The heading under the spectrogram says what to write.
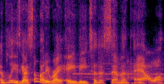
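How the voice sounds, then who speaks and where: A man with a Southern US accent speaks at a medium pitch and a moderate pace on a very clean recording with a silent background. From US South, Atlanta, Georgia. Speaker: YouTuber. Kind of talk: casual chat on livestream.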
